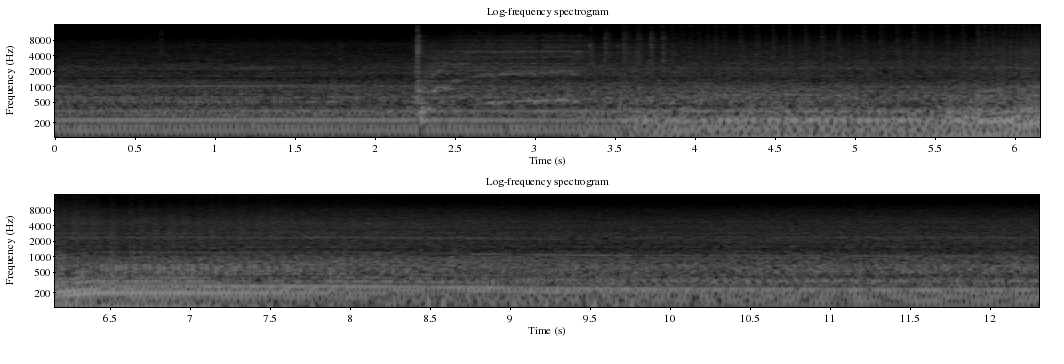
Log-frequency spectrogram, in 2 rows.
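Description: Predator 9500 inverter generator being electric-started: a click about two seconds in, then the engine catches and speeds up over the next few seconds before settling to a steady full-speed run with its eco-throttle off. A steady engine hum is already present underneath.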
